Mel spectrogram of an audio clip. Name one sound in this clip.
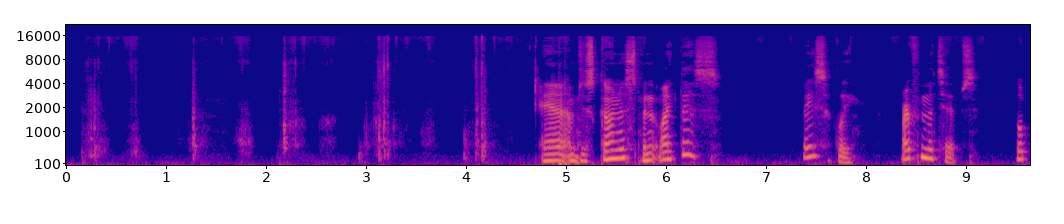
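Hands pull soft wool fibres apart with a faint rustle.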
